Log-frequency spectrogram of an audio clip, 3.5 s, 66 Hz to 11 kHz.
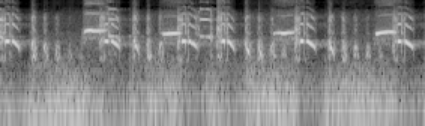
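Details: Rhythmic grey francolin call: squeaky multi-part phrases repeated roughly every 0.7 seconds, each with a high whistled element followed by harsher falling notes.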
